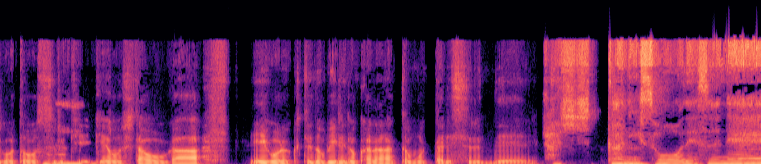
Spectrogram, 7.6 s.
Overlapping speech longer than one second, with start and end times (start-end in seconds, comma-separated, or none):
none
